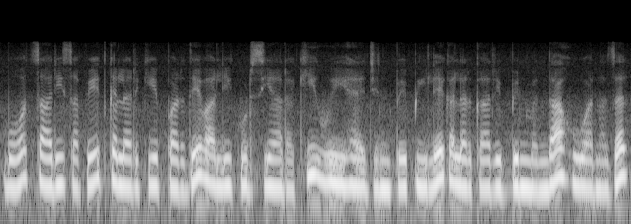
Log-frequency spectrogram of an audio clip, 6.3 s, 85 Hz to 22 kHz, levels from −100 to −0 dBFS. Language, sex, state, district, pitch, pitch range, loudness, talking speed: Hindi, female, Rajasthan, Jaipur, 215 Hz, 210-230 Hz, -15 LUFS, 190 wpm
